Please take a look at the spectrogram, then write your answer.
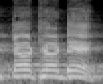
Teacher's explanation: जिन व्यंजनों का उच्चारण स्थल मुर्दा होता है, ऊपर का मुंह का खोखला भाग, जीभ पलट कर आती है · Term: मूर्धन्य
